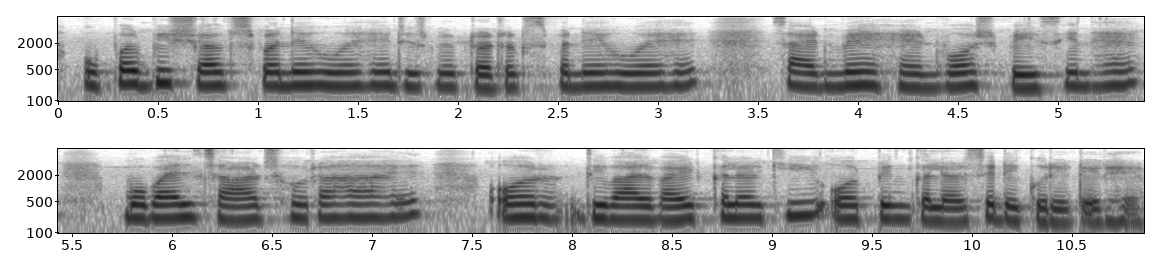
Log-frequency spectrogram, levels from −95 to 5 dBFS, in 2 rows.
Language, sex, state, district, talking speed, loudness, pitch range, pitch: Hindi, female, Bihar, Saharsa, 170 wpm, -17 LUFS, 205-220 Hz, 215 Hz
